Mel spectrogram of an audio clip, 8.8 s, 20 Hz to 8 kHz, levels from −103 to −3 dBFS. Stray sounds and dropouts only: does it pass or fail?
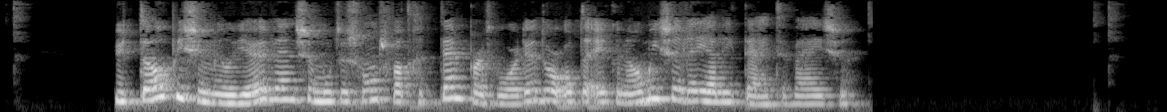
pass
